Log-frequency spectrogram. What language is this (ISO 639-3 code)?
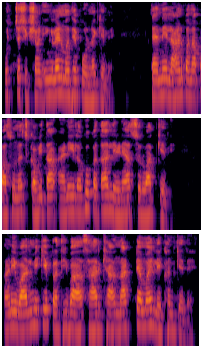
mar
